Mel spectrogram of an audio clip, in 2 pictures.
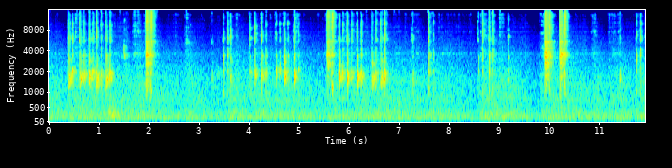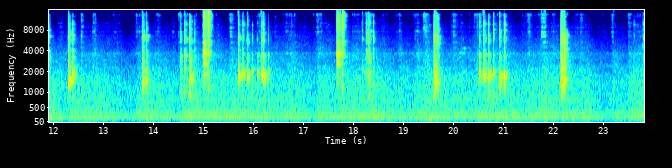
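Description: Typing on the vintage keyboard of an original 1976 Apple-1 computer: keys clack in quick, irregular runs with short pauses between them.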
